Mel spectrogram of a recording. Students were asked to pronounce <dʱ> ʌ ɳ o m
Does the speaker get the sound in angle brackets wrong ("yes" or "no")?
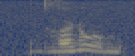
no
